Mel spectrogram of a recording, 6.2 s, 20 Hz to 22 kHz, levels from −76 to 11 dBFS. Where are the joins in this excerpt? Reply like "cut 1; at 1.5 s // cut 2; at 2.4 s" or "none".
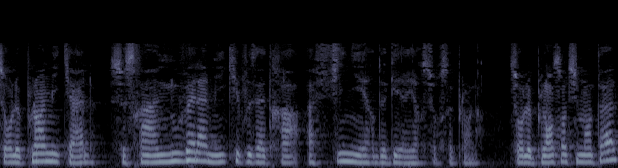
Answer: none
